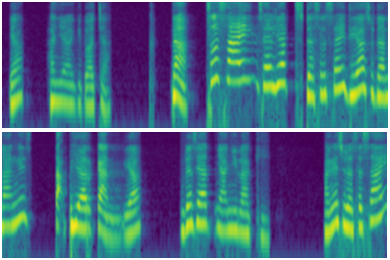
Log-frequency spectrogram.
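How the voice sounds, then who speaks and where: High pitched woman telling a youth group her faith story, chatty. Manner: storytelling, drops into Javanese phrases. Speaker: youth speaker. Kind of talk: testimony sermon to youth.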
